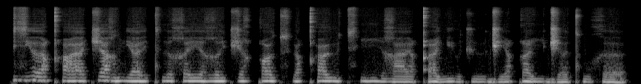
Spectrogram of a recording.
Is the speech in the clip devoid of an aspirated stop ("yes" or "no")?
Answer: no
